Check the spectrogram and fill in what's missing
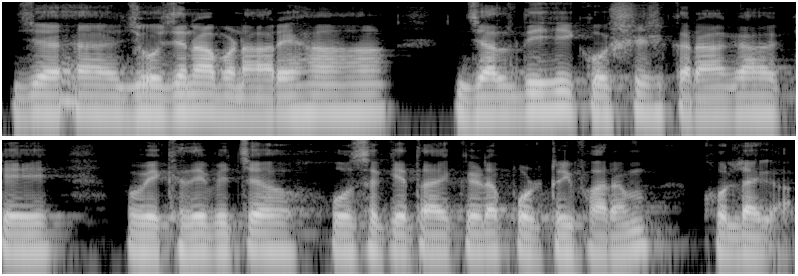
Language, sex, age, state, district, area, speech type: Punjabi, male, 30-45, Punjab, Shaheed Bhagat Singh Nagar, urban, spontaneous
